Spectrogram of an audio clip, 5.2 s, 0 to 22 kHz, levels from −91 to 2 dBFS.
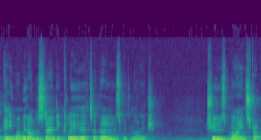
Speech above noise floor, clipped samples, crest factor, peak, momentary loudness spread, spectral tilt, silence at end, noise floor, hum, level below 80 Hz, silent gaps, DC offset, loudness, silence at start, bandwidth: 27 dB; under 0.1%; 16 dB; -6 dBFS; 11 LU; -5 dB/octave; 0 s; -49 dBFS; none; -48 dBFS; none; under 0.1%; -23 LUFS; 0 s; 15.5 kHz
